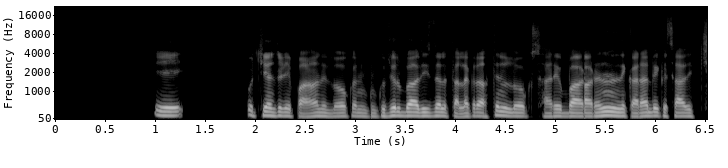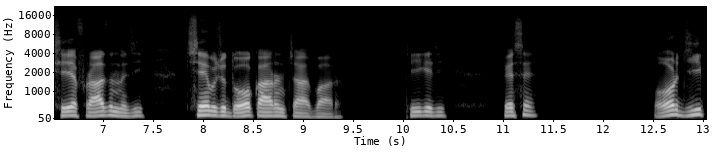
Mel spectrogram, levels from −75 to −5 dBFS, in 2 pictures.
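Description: At 3.16 s, just before "گزر بازیدل تعلق", a repeated buffer kicks in. New audio didn't arrive in time, so the same chunk of speech, about 93 ms (consistent with a 4096-sample buffer), plays twice with a hard join, giving a quick stutter. It happens again at 5.29 s, right after "لوگ سارے بار". At 12.07 s the chunk plays three times, stretching the stutter to 12.26 s. No speech seems to go missing.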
